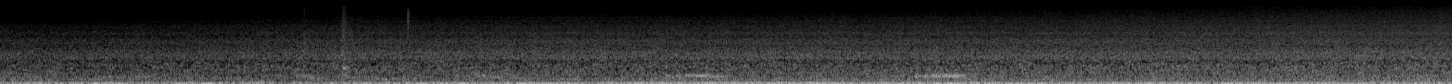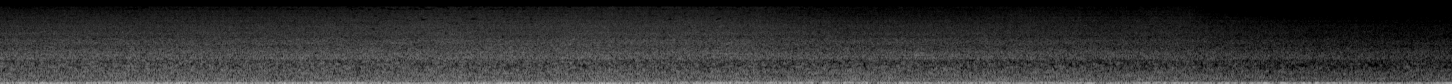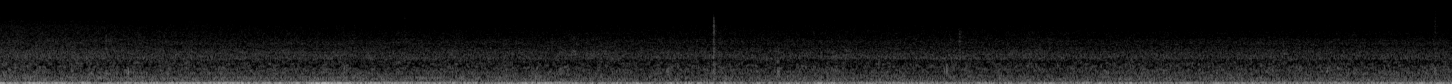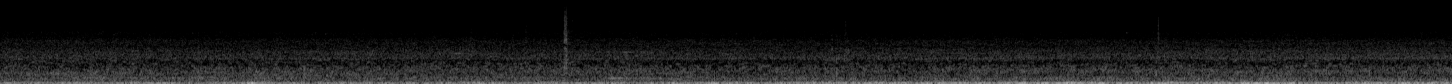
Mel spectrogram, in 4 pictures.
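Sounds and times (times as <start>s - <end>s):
low urban rumble: 0.0s - 58.0s
pigeon cooing: 6.6s - 7.3s, 9.1s - 9.8s.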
